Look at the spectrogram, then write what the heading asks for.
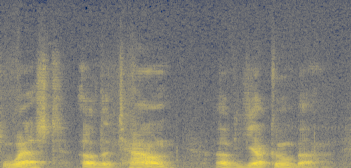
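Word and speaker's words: Jacumba: It's just west of the town of Yacumba. Yacumba is not a Spanish name, so it's not pronounced like Hakumba, as some might say. It's Yacumba, which is actually an Arabic word for the wild gourd.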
